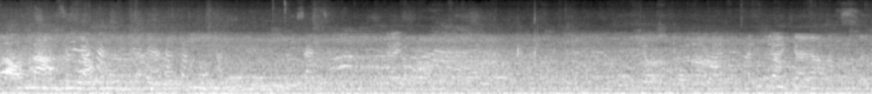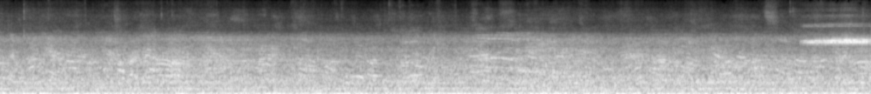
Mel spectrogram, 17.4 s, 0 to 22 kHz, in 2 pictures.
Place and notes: Tamkang University, New Taipei City - Swimming Competition
Swimming Competition, Elementary school swim race, Sitting in the audience of parents and children, Binaural recordings, Zoom H6+ Soundman OKM II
